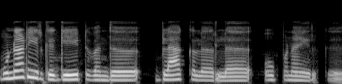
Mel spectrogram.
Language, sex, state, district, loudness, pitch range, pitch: Tamil, female, Tamil Nadu, Nilgiris, -15 LUFS, 200-225 Hz, 210 Hz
